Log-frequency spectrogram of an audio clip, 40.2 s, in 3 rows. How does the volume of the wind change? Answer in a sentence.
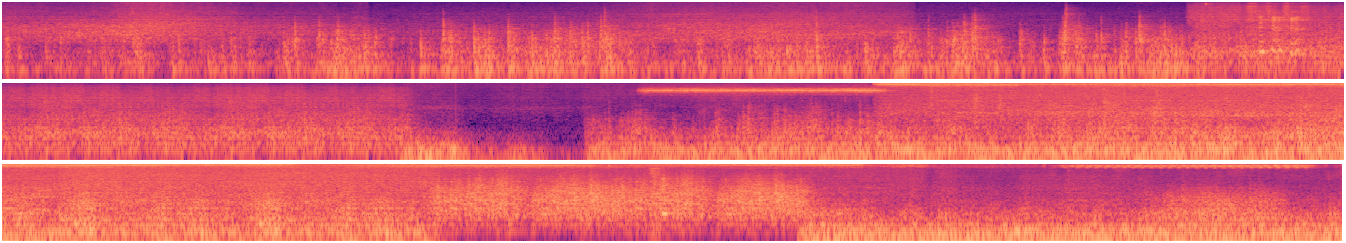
The volume of the wind goes up.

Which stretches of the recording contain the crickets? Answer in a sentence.
You can hear the crickets from 19.8 to 40.2 s.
